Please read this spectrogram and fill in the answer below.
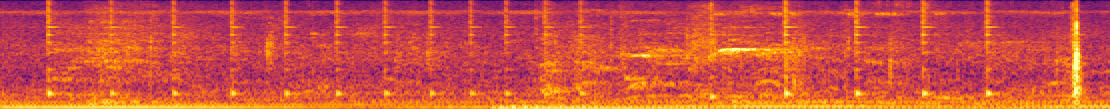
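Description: Background soundtrack of a low, steady drone with a fast, even ticking about five times a second. The drone drops lower about halfway through.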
